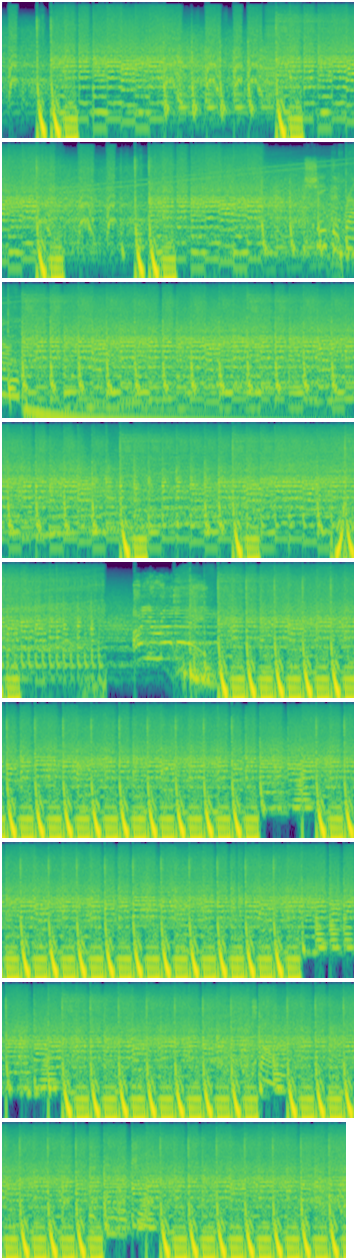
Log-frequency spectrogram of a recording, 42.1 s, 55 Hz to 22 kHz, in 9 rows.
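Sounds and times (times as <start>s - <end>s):
hard dance music bass: 0.0s - 20.2s, 21.2s - 42.1s
relentless pounding four-on-the-floor kick drum in hard dance music: 0.5s - 1.3s, 2.3s - 8.3s, 9.6s - 16.3s, 16.9s - 19.5s, 21.2s - 26.9s, 27.7s - 32.2s, 33.6s - 38.9s, 39.6s - 42.1s
dense bright synths in hard dance music: 8.8s - 20.2s
speech: 9.1s - 9.9s.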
